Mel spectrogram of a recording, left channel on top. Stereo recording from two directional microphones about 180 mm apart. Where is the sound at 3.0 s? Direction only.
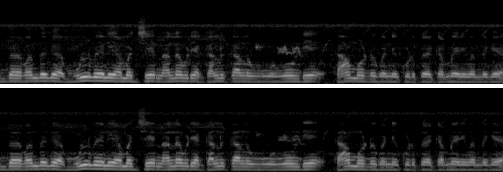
10° right (ahead or behind).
